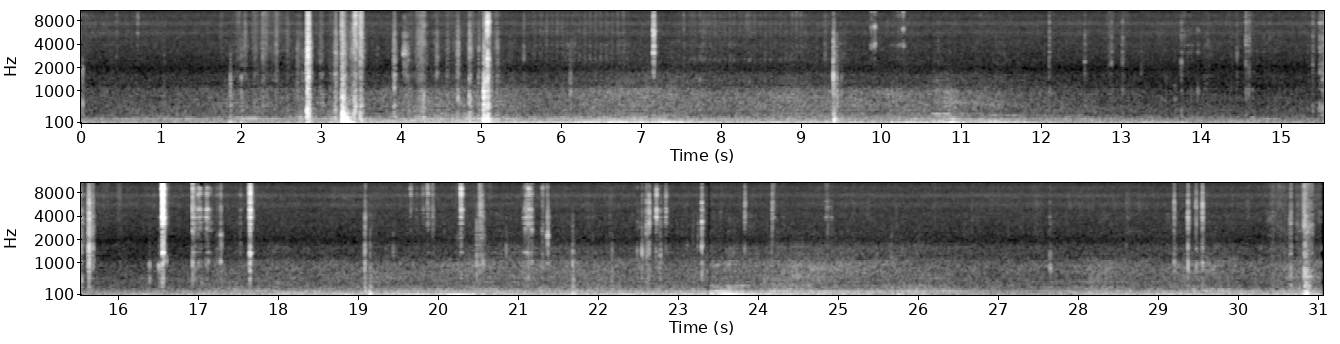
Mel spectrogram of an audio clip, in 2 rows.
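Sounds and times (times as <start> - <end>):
small parts clicking and tapping: 3.9 - 10.6, 12.0 - 18.0, 18.9 - 25.3, 27.5 - 31.0.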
